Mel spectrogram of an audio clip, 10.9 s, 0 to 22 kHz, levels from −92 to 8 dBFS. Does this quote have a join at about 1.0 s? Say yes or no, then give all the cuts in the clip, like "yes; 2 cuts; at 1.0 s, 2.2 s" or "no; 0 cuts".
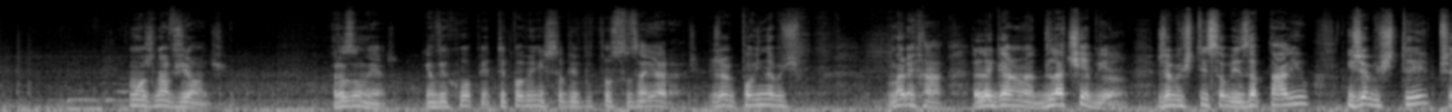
yes; 1 cut; at 1.0 s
